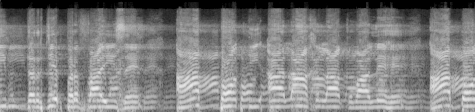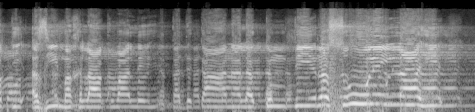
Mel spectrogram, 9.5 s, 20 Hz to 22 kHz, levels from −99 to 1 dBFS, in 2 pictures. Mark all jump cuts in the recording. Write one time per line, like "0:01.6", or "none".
0:06.6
